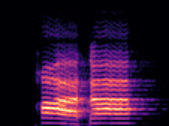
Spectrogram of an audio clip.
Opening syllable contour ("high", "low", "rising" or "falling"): falling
